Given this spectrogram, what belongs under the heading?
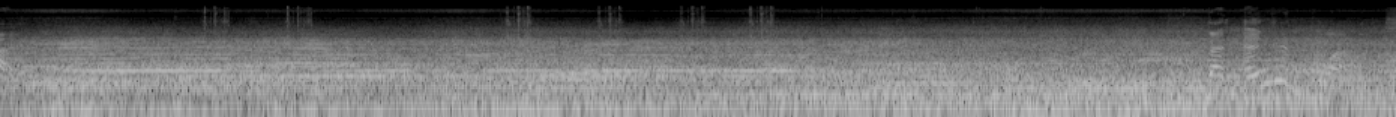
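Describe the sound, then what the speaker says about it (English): Loud, steady roar of an airplane engine blast at Sky Harbor Airport, a dense sustained rumble filling the whole clip with a brief rising whine near the end. "That engine blast."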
